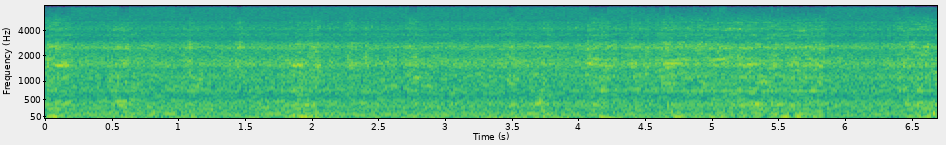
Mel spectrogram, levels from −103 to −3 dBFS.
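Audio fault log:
Throughout: wrong sample rate. The speech plays at about two thirds of its proper speed and roughly seven semitones low, both shifting together. That ratio points to audio captured at 24 kHz being played back at 16 kHz without any rate conversion.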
